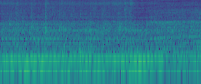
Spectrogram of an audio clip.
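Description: Fellowes nine-sheet cross-cut paper shredder's motor running with a steady hum, just after cutting through a couple of envelopes. Its pitch steps up slightly near the end.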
